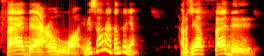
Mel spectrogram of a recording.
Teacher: suara Qalqalah itu lebih dekat ke fathah perhatikan bukan fathah tapi lebih dekat ke fathah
